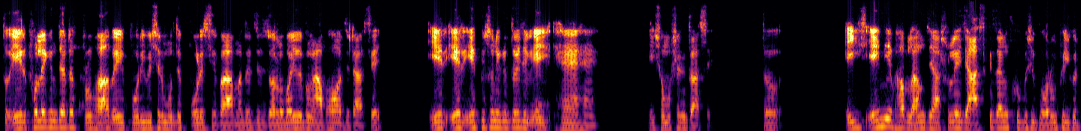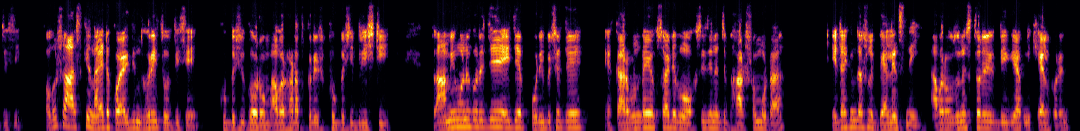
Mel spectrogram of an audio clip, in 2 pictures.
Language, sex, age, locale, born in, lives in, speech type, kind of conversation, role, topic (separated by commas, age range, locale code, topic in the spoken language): Bengali, male, 20-24, bn-BD, Bangladesh, Bangladesh, conversation, unstructured, none, গাছ লাগানো আপনার জীবনে কী পরিবর্তন এনেছে?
